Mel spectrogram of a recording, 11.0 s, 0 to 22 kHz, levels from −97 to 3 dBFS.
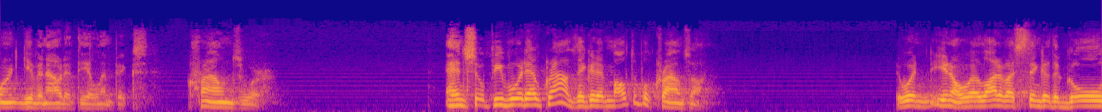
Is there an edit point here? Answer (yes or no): no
